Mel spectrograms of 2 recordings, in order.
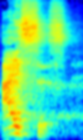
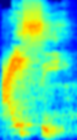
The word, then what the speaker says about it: Isis: It's Isis. It's not Icy.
